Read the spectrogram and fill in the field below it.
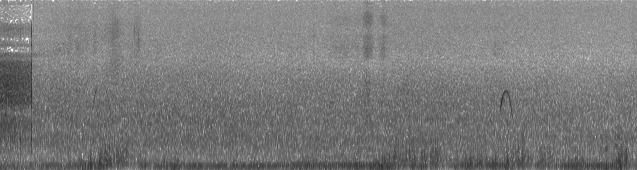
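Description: A train rumbles steadily far off.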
